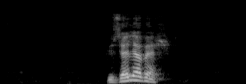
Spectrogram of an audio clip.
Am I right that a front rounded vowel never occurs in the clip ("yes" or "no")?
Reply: no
